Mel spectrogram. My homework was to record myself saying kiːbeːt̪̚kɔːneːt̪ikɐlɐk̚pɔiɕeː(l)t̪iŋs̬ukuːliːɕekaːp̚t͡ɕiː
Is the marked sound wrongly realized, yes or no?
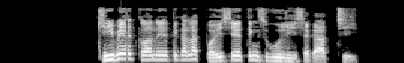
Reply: yes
